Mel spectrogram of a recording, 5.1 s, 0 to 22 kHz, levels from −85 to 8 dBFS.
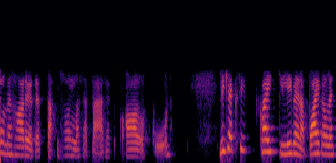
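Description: From start to finish the speech passes through a G.729 codec. The band is held between 200 Hz and 3.6 kHz, so a spectrogram shows an empty region above 3.6 kHz and little below 200 Hz. The coding damage is plainly audible: a rough, slightly synthetic edge where the voice is rebuilt from a filter, a pitch predictor and a few pulses per frame. That sound fits an 8 kbit/s low-rate codec such as G.729A.

At 0.91 s, VoIP packet loss concealed by the speech codec begins and runs to 1.10 s. The decoder lost audio, which fits about 40 ms or four 10 ms frames, and filled the gap by repeating its last pitch and filter at falling gain. It sounds like a buzzy, smeared stretch of voice. A spectrogram shows flat, repeated harmonics fading out, and the waveform shows a shrinking periodic envelope. Recovery lingers past the lost span.

A second concealed loss runs from 2.88 s to 2.93 s. It is shorter to the ear but of the same kind: a brief, tonal, fading smear where the decoder extrapolated over what again points to roughly 40 ms of missing frames. 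On a spectrogram it shows as a short band of frozen harmonics, and the waveform dips in level.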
